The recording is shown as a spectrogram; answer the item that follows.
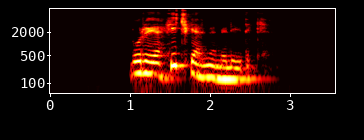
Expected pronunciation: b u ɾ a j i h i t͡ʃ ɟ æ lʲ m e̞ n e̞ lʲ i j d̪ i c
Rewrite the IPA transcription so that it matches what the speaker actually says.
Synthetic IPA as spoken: b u ɾ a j a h i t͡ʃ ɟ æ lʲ m e̞ m e̞ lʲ i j d̪ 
